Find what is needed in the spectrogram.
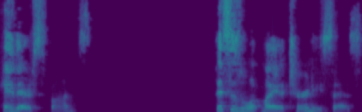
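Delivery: acted smug, self-satisfied, vindicated, superior tone. Retelling going back to the sponsor: imitating own smugly superior tone. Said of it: "I go smugly superior".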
